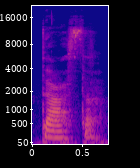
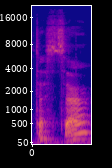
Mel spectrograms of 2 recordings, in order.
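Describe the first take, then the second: First: The stress is on the first syllable. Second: The stress is on the last syllable. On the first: This is how it is said in everyday speech. "в розмовній мові наголос падає на перший склад" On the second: This is the form required by grammar rules. "відповідно до правил граматики, треба ставити наголос"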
